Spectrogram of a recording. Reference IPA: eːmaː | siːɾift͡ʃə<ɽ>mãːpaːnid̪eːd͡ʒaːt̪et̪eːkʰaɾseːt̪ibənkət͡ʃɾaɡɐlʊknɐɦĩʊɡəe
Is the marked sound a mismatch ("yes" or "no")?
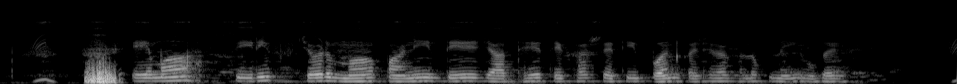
no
